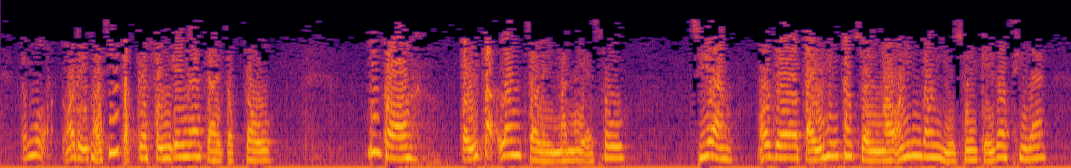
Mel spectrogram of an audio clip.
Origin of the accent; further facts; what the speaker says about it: China; 我們看武俠小說，我們中國人應該最明武俠小說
